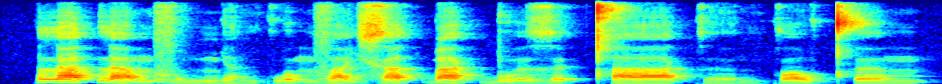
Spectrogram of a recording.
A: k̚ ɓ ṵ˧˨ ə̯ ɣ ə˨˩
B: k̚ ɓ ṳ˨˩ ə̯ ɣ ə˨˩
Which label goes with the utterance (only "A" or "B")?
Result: A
